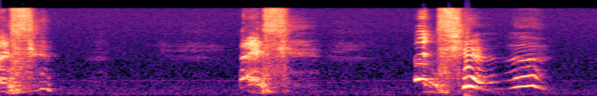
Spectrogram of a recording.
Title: Awesome spray sneezes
